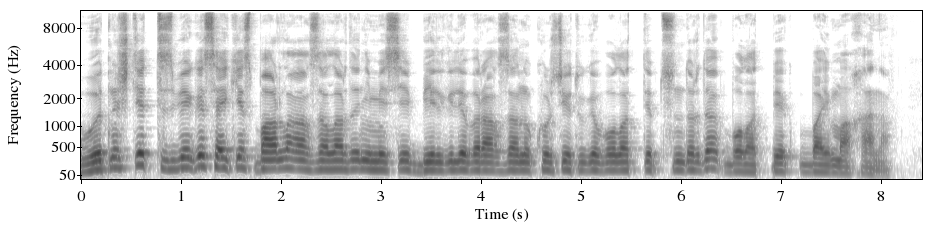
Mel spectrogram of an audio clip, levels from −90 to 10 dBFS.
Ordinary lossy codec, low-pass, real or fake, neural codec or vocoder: none; none; real; none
